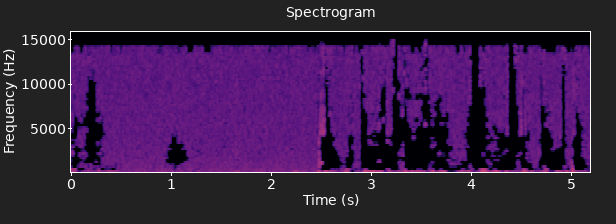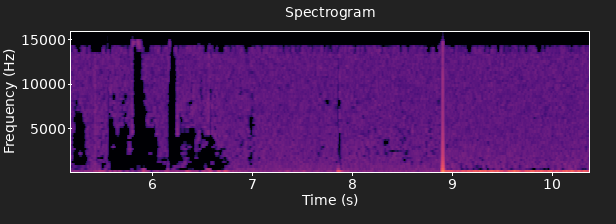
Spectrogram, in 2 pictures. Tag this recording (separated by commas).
Speech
